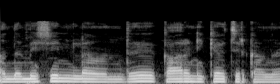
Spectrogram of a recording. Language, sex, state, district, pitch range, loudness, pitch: Tamil, male, Tamil Nadu, Nilgiris, 125-130 Hz, -12 LUFS, 130 Hz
